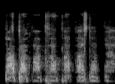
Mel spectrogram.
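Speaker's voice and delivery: high, punchy run of bah-bah-bah; rapid "bah" noises. Retold or imitated. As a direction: imitate frantic crawling with quick bahs. Imitating fast high crawl in mud.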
